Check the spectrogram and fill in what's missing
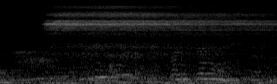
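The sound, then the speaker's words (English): A person imitates a snake with a loud, steady hiss that starts abruptly after a short pause and holds for over two seconds, with faint voiced murmuring beneath it. “snake! A snake!”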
